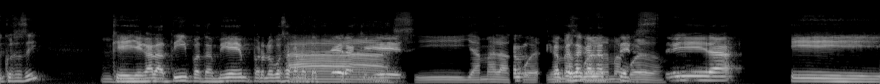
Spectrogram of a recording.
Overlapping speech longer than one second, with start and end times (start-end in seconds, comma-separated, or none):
2.9-4.1, 5.4-6.7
